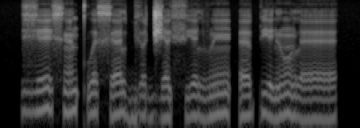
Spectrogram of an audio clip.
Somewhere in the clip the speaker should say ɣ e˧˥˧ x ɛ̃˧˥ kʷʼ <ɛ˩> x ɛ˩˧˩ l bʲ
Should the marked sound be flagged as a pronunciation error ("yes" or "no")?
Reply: yes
